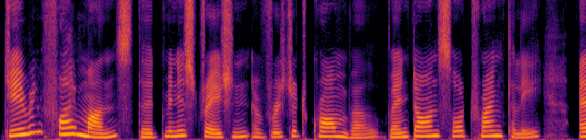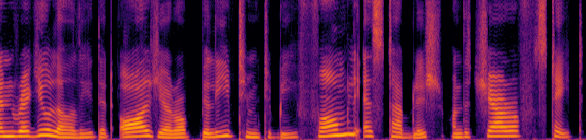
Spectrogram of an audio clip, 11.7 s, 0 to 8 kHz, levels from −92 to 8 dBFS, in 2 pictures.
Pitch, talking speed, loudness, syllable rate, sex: 240 Hz, 145 wpm, -17 LUFS, 4.6 syllables/s, female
